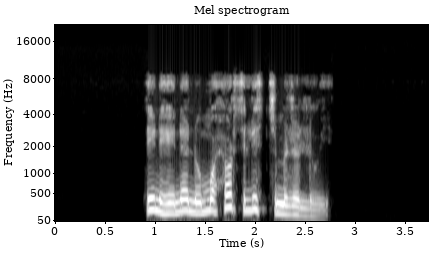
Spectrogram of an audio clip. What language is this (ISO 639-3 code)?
kab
